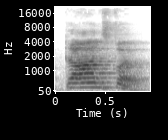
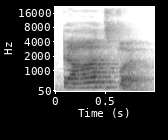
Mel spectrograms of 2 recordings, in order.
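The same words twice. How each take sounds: No difference in how they are said.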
